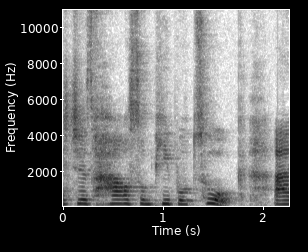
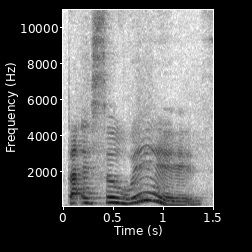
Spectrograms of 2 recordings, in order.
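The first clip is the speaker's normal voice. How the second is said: ordinary talk, nothing marked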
